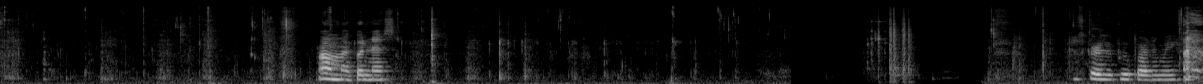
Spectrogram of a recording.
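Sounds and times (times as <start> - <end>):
crunchy chips being chewed: 0.0 - 3.2, 3.9 - 8.4.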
